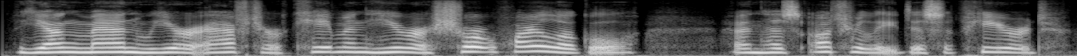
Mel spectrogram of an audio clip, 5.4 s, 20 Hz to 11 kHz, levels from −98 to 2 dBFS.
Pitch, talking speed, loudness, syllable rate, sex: 245 Hz, 190 wpm, -15 LUFS, 5.9 syllables/s, female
